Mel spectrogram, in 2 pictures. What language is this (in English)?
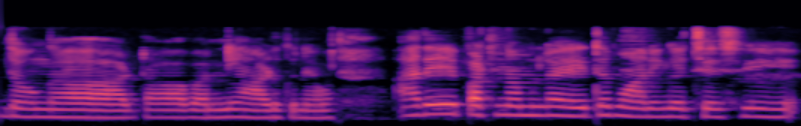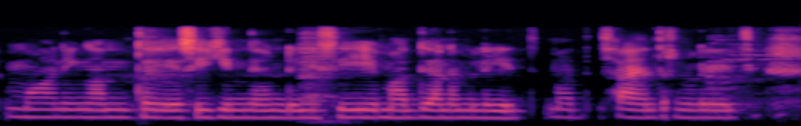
Telugu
